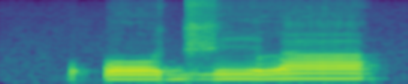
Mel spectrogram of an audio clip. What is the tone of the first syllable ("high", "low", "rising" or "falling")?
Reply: low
